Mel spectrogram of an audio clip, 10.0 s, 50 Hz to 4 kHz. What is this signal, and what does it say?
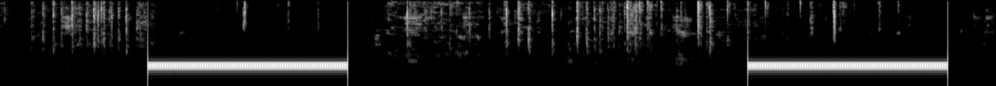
Ringback tone (North America), 440 + 480 Hz.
